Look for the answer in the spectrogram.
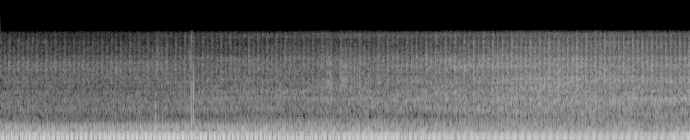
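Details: UZAM engine with revving: idling with a dull, regular knock of about two to three a second beneath the running note. Engine knock of unclear source.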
